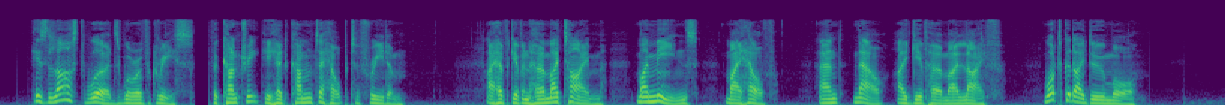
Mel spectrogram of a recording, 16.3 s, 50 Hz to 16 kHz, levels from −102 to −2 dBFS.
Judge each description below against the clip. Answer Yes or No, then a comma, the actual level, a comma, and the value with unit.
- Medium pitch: No, low, 125 Hz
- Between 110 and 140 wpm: Yes, slow, 135 wpm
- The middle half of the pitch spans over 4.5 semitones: Yes, wide, 5.4 semitones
